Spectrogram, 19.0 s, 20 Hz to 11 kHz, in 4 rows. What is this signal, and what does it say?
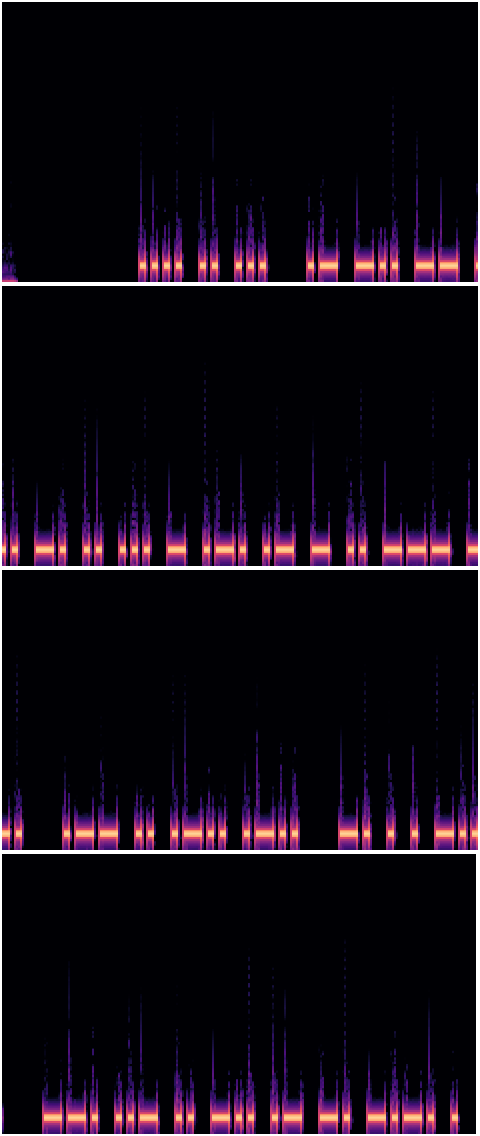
Morse code, heard as a keyed tone, about 20 wpm, 700 Hz. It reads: HIS ADMINISTRATION WILL NEED GUIDANCE
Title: Sentences from Top 1600 Words 20wpm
